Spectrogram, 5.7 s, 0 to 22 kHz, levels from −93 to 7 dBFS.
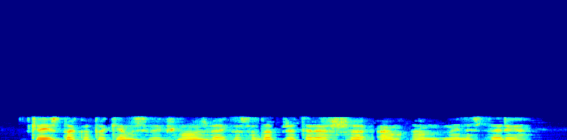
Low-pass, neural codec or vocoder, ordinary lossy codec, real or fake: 3.6 kHz; none; AAC, 16 kbps; real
